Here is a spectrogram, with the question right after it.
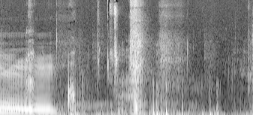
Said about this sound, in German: Ja, ich denke, ich werde auch mal von deinem Kuchen abbeißen.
